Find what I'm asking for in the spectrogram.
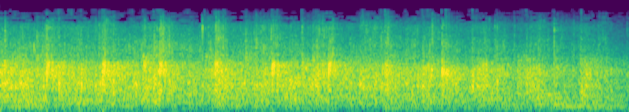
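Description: A symposium audience on disabilities applauds steadily, dense clapping with some cheering filling the room at close range and holding level throughout.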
